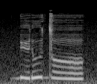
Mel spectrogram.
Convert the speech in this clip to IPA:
ɠyɾud ɔ

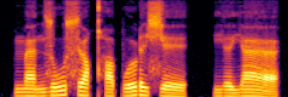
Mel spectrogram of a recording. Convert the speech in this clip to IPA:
mænzu søqʰopu ɽiɕe | jejæ

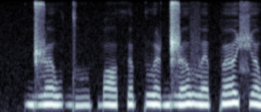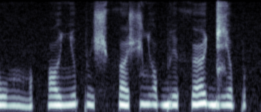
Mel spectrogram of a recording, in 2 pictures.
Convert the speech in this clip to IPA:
ɖ͡ʐœwdɔ̤ ɓɔθœpðəɖ͡ʐə vɛpœ ɕœwɔ̤ | ɔʎəp ɛ̤ʃθʌʃ ʎɔbiθœ d͡ʑəp

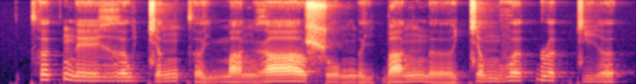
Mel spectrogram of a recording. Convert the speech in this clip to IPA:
t̪ʰə˦˥k̚ne˧ɣə˧w cə˧˥ŋ t̪ʰə˨˩˨jma˨˩ŋɣaː˧ ʂo˨˩ŋə˨˩jɓa˧˥ŋnəː˨˩˨ cə˧mvəː˦˥k̚ɹə˦˥k̚ci˧ə̯

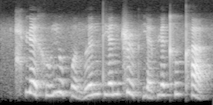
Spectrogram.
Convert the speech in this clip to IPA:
t͡ɕʰɥɛ˥˩ xu˧˥n̪u˥˩ pɤ̰˨˩ŋlə˥nt̪jɛ˥n ʈ͡ʂɻ̩˥˩pʰjɛ̰˨˩ pɥɛ˥˩kʰu˥ kʰä˥˩

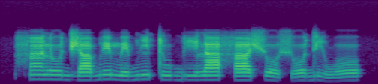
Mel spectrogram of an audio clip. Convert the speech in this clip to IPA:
hã˦lo˦d͡ʒa˧ be˦me˧bĩ˦ tu˧bi˧la˦ ha˦ʃo˦˨ ʃo˨˦di˦˨ wo˨˦

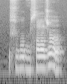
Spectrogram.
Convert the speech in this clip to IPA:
ɕṳŋo̤ ɬɛ̃ːʐõ

